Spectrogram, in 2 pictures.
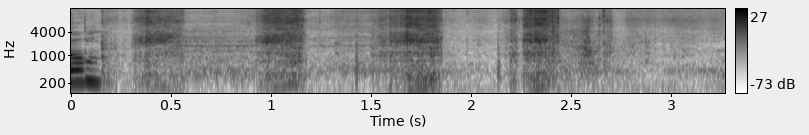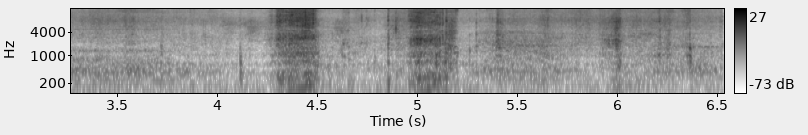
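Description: Hand rasp strokes scraping across a horse's hoof: about four quick strokes, a pause, then two more, rasping a bevel (a Brumby roll) at the toe.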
